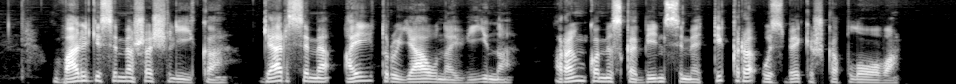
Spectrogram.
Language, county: Lithuanian, Vilnius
